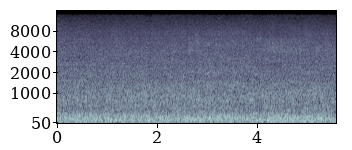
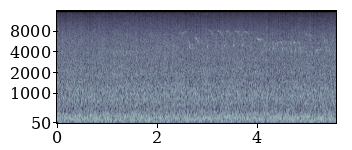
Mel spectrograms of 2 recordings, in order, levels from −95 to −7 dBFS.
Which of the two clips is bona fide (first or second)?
second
